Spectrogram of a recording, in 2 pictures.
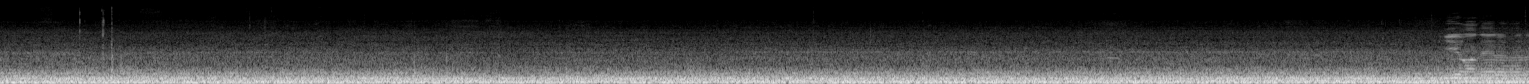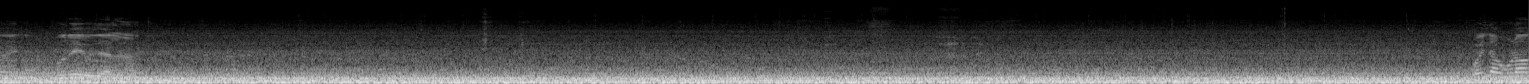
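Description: Steady, loud noise of a jet airliner's engines and rushing air heard from inside the cabin, with a short voice about halfway through.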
